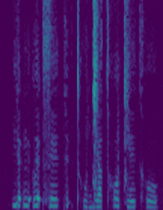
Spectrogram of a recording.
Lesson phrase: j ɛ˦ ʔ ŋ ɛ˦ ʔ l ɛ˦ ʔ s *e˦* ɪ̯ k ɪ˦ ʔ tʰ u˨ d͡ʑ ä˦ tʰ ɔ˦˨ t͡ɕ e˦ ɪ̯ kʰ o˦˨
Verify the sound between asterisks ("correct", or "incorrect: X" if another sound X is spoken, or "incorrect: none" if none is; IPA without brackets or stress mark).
correct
